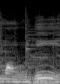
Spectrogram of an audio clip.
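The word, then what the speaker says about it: Mendy: ยัง ไง เพราะ ว่า ถ้า จะ ออก เสียง ว่า บอง ทะแมง เมนดี้ มัน ต้อง ออก เสียง มอง ดี นะ เนี่ย แต่ ไม่ เป็น ไร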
